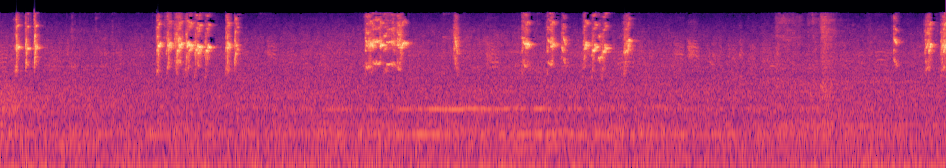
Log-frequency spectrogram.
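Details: Lovebird calls: sharp, high squeaky chirps in scattered bursts and single notes, louder early on and thinning out later, over a soft low rumble.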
